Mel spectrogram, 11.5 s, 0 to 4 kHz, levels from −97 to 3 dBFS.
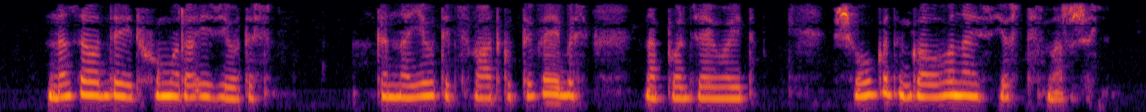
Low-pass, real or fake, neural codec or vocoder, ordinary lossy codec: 3.6 kHz; real; none; MP3, 32 kbps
